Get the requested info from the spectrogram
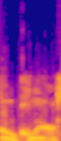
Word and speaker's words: Eau Claire: It's Eau Claire.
